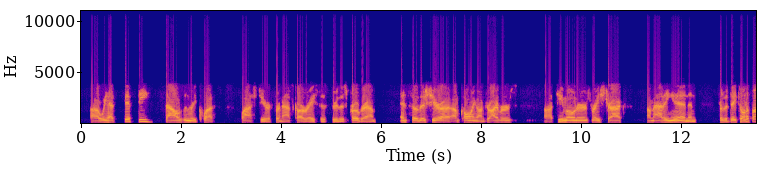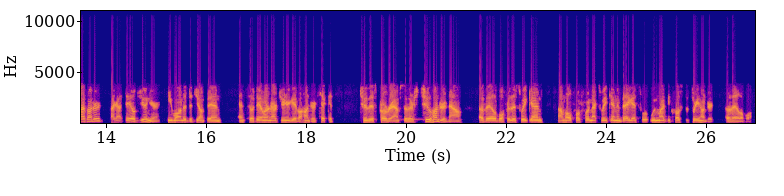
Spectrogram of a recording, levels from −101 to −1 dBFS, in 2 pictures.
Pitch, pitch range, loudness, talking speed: 135 Hz, 120-150 Hz, -22 LUFS, 170 wpm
